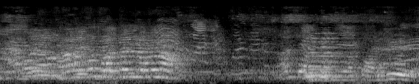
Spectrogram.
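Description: Several performers' voices talking and calling out over one another, picked up through stage microphones, with a short lull about halfway through.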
